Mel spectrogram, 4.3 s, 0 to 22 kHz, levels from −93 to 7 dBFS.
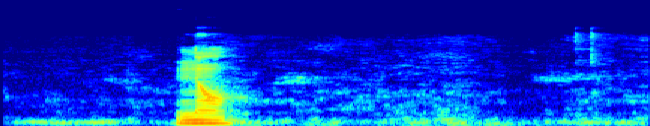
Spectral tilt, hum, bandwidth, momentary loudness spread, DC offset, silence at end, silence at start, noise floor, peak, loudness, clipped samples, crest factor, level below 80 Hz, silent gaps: -7 dB/octave; none; 7.8 kHz; 28 LU; under 0.1%; 0.35 s; 0.6 s; -50 dBFS; -2 dBFS; -20 LUFS; under 0.1%; 24 dB; -54 dBFS; none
